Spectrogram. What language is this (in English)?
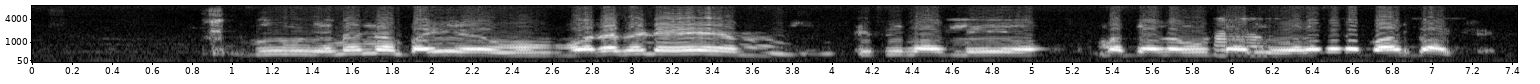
Kannada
